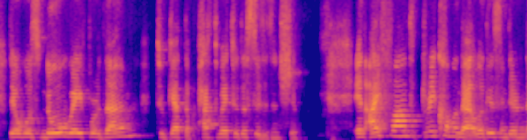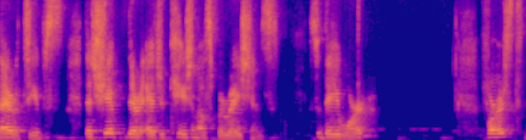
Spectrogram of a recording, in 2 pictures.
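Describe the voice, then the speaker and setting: A woman who is a native Korean speaker from South Korea gives a research talk in a measured, read style over a video call. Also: mid-range voice, a little mellow, poor audio. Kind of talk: read academic presentation. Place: home room, video call.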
